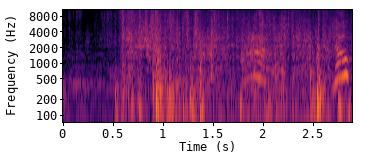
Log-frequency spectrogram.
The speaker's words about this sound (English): Did you hear that little creak?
